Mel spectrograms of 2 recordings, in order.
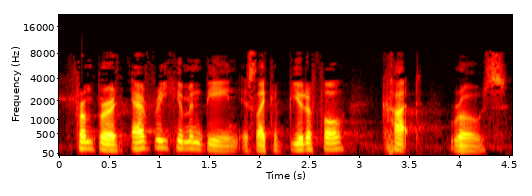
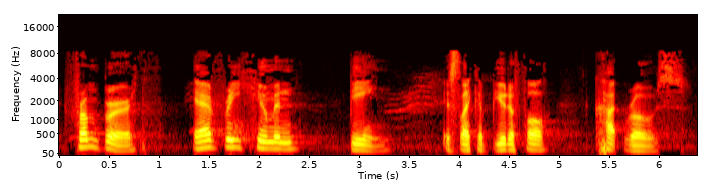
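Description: First: Said in the usual way. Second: Slow measured reading. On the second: Shown as a demonstration. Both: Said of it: "Points are just to be a help".

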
